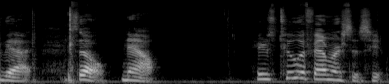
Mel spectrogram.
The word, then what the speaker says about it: ephemeris: So now, here's two ephemeris right here. Ephemeris, Ephemeris. That's pronounced ephemeris.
